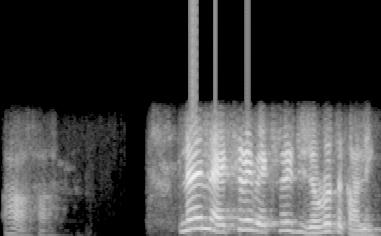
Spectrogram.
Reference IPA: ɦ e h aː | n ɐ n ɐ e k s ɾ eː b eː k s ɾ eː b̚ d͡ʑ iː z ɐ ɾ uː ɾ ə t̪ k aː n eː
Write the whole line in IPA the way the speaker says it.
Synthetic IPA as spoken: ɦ a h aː | n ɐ n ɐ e k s ɾ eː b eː k s ɾ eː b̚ d͡ʑ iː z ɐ ɾ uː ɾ ə t̪ k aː n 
